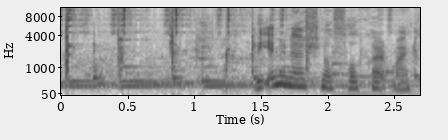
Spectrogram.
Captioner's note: cheering and applause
